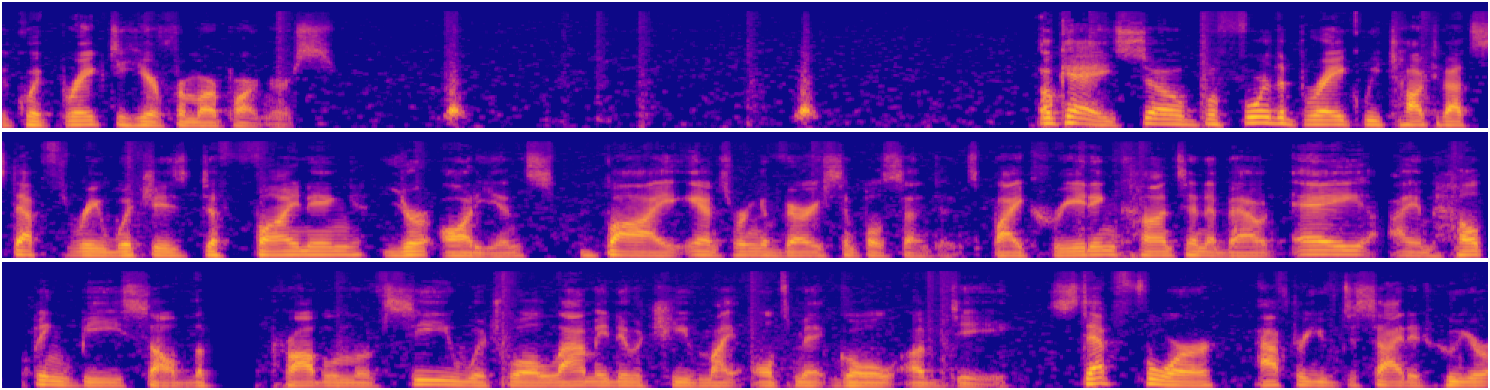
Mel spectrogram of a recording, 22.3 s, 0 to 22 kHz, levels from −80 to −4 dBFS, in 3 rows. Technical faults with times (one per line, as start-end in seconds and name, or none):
0.00-22.29 overdone noise removal
13.53-14.98 repeated stalls (stutter)
15.64-15.84 repeated stalls (stutter)
15.88-16.14 call audio freeze
19.15-20.05 jitter buffer speed-up
20.60-22.24 jitter buffer speed-up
